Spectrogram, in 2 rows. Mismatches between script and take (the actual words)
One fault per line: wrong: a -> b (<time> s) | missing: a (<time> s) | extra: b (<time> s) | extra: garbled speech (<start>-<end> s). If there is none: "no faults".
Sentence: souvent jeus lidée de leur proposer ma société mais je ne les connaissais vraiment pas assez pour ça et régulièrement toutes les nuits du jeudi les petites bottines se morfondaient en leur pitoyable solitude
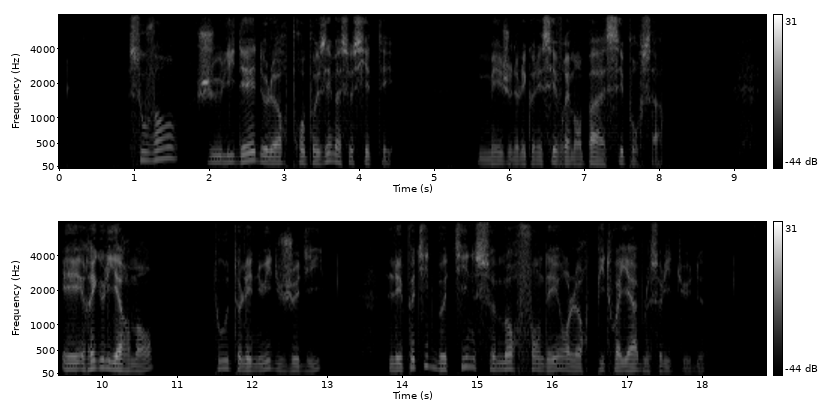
no faults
